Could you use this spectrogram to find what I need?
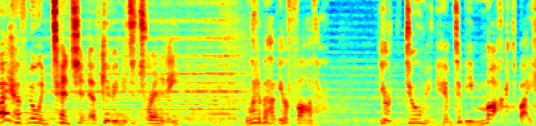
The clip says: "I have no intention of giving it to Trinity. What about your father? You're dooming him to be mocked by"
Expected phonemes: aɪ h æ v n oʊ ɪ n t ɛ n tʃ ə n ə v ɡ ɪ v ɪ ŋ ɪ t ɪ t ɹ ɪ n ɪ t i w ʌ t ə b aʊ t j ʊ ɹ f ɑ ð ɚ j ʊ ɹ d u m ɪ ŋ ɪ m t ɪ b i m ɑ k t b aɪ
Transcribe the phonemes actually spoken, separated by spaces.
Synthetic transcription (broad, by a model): aɪ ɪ v n oʊ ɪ n t ɛ n ʃ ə n ə v ɡ ɪ v ɪ ŋ ɪ t ɪ t ɹ ɪ n ɪ t i w ʌ t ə b aʊ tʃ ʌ ɹ f ɑ ð ɚ j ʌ ɹ d u m ɪ ŋ ɪ m t ɪ b i m ɑ k t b aɪ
